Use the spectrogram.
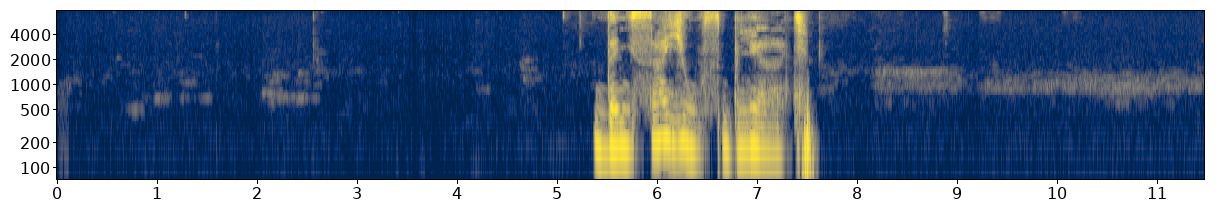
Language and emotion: Russian, angry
